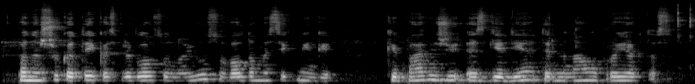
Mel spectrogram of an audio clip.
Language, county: Lithuanian, Alytus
